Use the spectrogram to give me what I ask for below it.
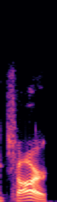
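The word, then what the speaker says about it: chr: is contentious apparently uh I say Char yes like you're saying Charizard but just like it stops short but like my friend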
